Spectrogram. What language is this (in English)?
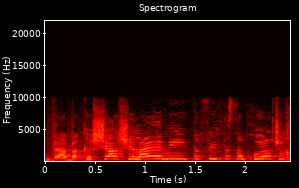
Hebrew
